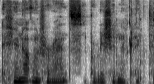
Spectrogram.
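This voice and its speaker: A soft-spoken man talks with a British accent in a fairly low, dark and mellow voice. He sounds somewhat breathy, with fairly even intonation. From England. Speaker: ASMR artist. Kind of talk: ASMR soft-spoken rant.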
